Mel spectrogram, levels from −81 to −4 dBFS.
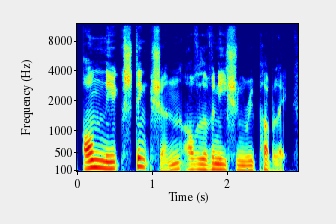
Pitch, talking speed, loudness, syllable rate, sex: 125 Hz, 145 wpm, -18 LUFS, 4.8 syllables/s, male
